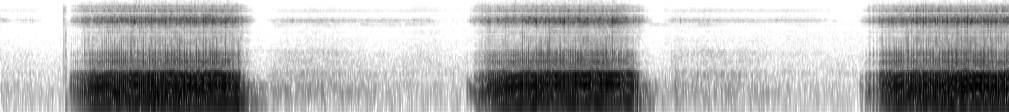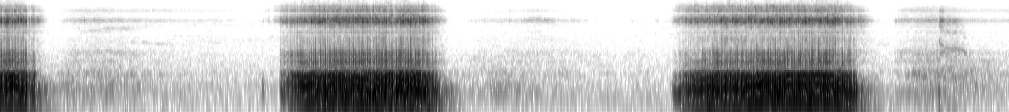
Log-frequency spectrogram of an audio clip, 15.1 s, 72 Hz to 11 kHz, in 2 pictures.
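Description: Loud, rough, rattling snores on each breath in, about 20 a minute, with quiet breaths out between them.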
